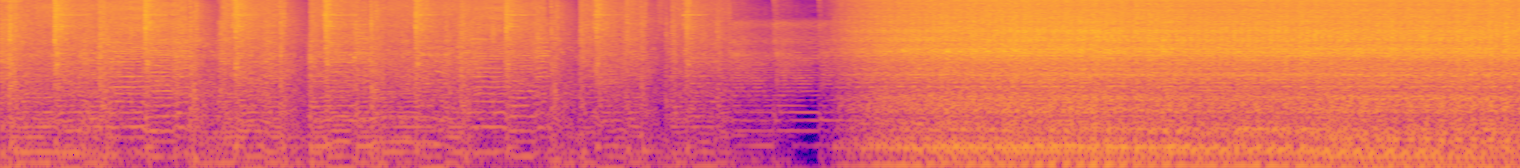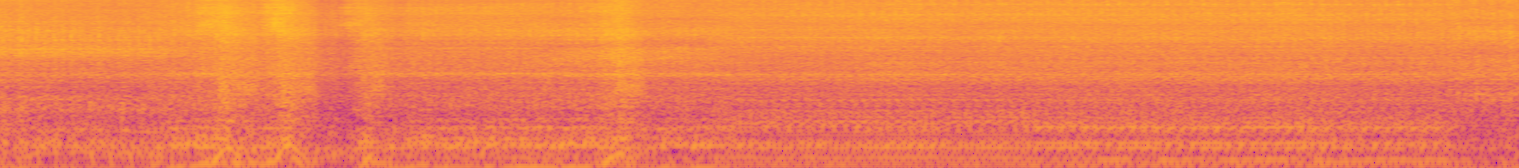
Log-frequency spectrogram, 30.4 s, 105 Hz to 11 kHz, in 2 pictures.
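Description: Background music for the first few seconds, fading out; then a freshly rebuilt Chevrolet 283 small-block V-8 on an engine run stand fires up and runs at its first start. The idle has a slight lope, 'a lump like a little bit of a cam', and the pitch rises and falls briefly a few times past the middle before settling into a steady idle with a heavier low rumble.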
